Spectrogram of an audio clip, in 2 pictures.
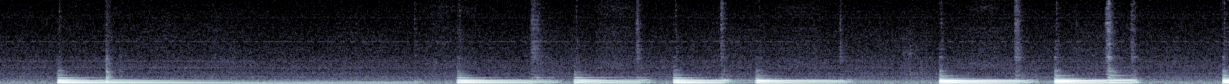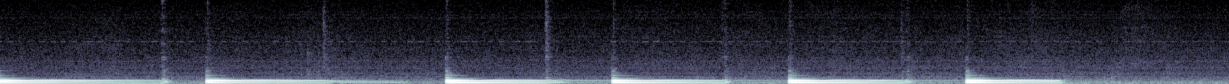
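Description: Electric guitar strummed one chord at a time, thirteen strums with much the same chord each time. The first is left ringing for about four seconds; the rest are each cut off after one to two seconds.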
